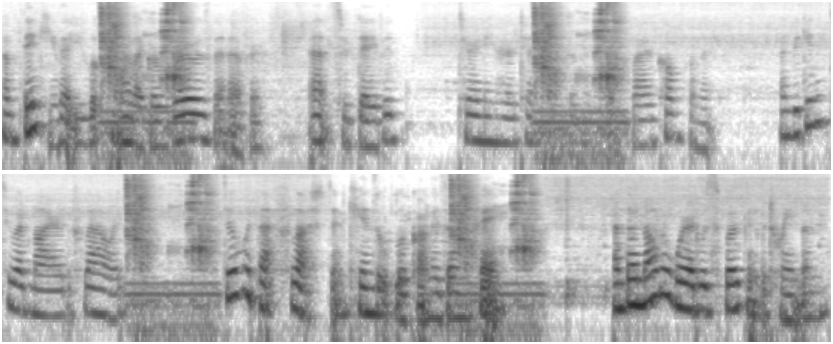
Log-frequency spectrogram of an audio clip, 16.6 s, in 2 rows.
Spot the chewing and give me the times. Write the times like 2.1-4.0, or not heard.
0.9-1.9, 5.3-6.3, 9.5-10.5, 12.8-13.8.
